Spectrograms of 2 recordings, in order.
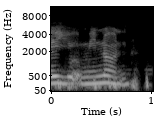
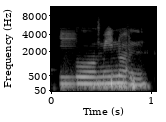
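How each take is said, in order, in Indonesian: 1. Saktah terdengar setelah yu. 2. Tidak ada saktah; vokal dipanjangkan sebagai gantinya.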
